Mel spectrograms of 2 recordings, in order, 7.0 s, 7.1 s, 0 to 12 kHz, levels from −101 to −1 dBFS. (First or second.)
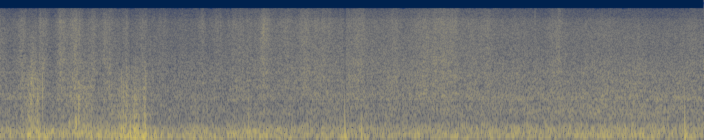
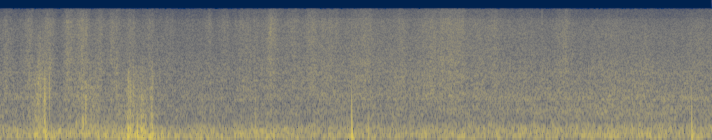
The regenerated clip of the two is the second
